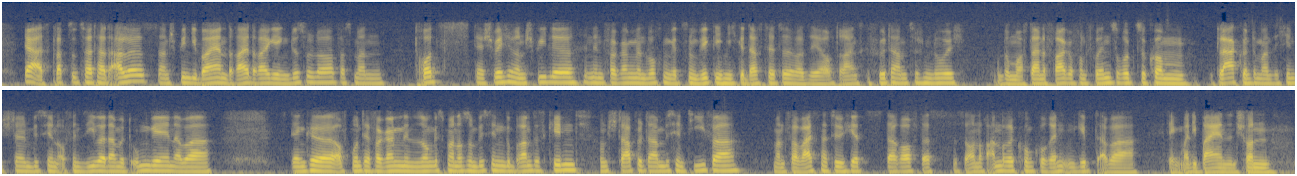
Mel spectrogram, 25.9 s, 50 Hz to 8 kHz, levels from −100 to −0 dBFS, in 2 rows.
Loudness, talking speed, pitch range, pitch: -19 LUFS, 225 wpm, 115-130 Hz, 125 Hz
